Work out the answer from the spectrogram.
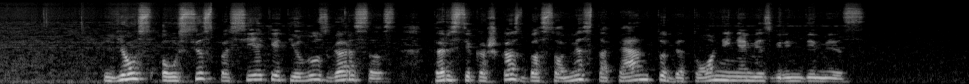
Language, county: Lithuanian, Klaipėda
